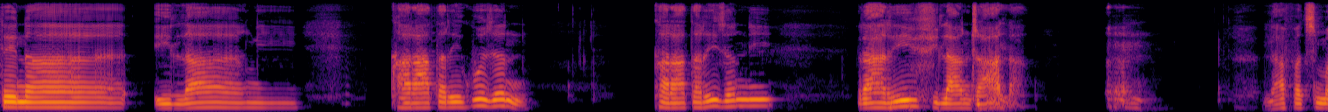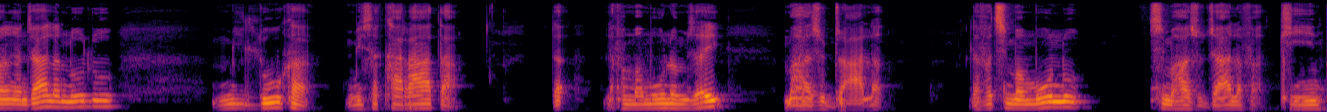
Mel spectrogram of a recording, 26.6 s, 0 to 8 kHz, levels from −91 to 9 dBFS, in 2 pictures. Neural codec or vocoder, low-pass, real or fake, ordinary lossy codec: none; 7.2 kHz; real; none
